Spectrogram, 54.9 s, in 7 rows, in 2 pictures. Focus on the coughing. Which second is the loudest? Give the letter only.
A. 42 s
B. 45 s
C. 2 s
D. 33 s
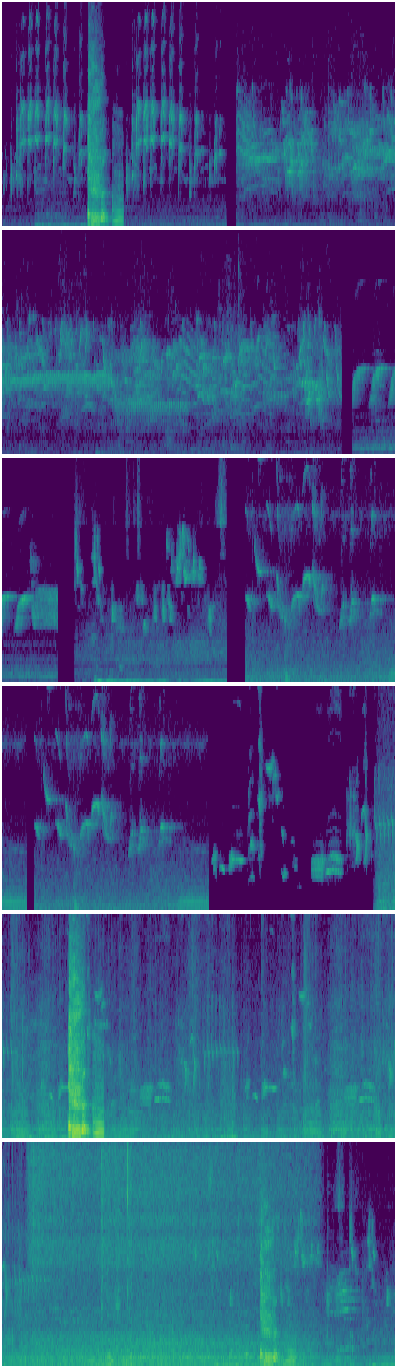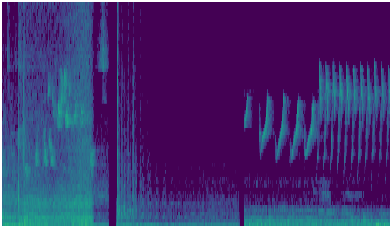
D.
